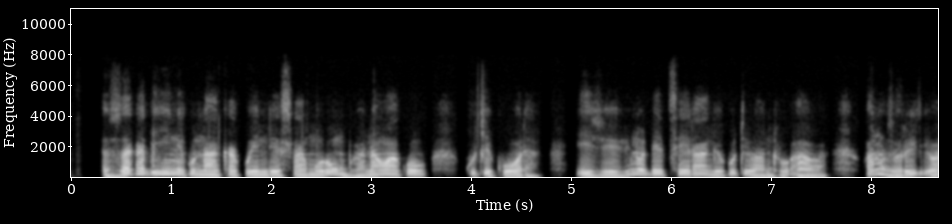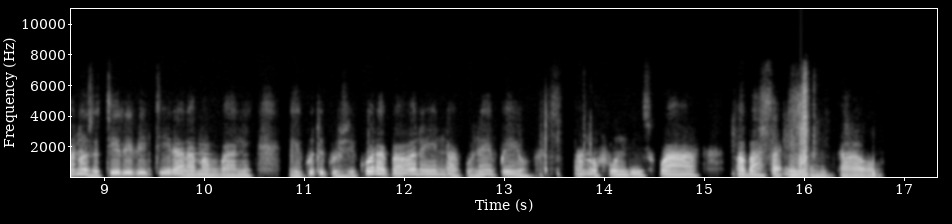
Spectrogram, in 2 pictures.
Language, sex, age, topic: Ndau, male, 25-35, education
